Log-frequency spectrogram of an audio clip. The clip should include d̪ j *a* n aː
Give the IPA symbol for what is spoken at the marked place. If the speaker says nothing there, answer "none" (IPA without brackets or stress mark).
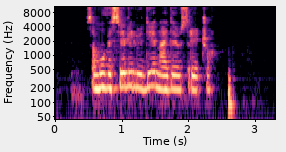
e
